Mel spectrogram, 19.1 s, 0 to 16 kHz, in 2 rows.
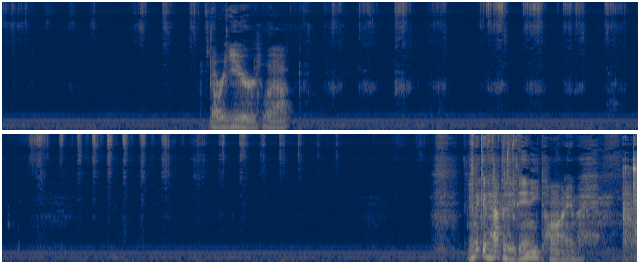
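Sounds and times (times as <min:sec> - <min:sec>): steady low hum: 0:00.0 - 0:19.0
safety razor scraping stubble: 0:04.5 - 0:14.2.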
